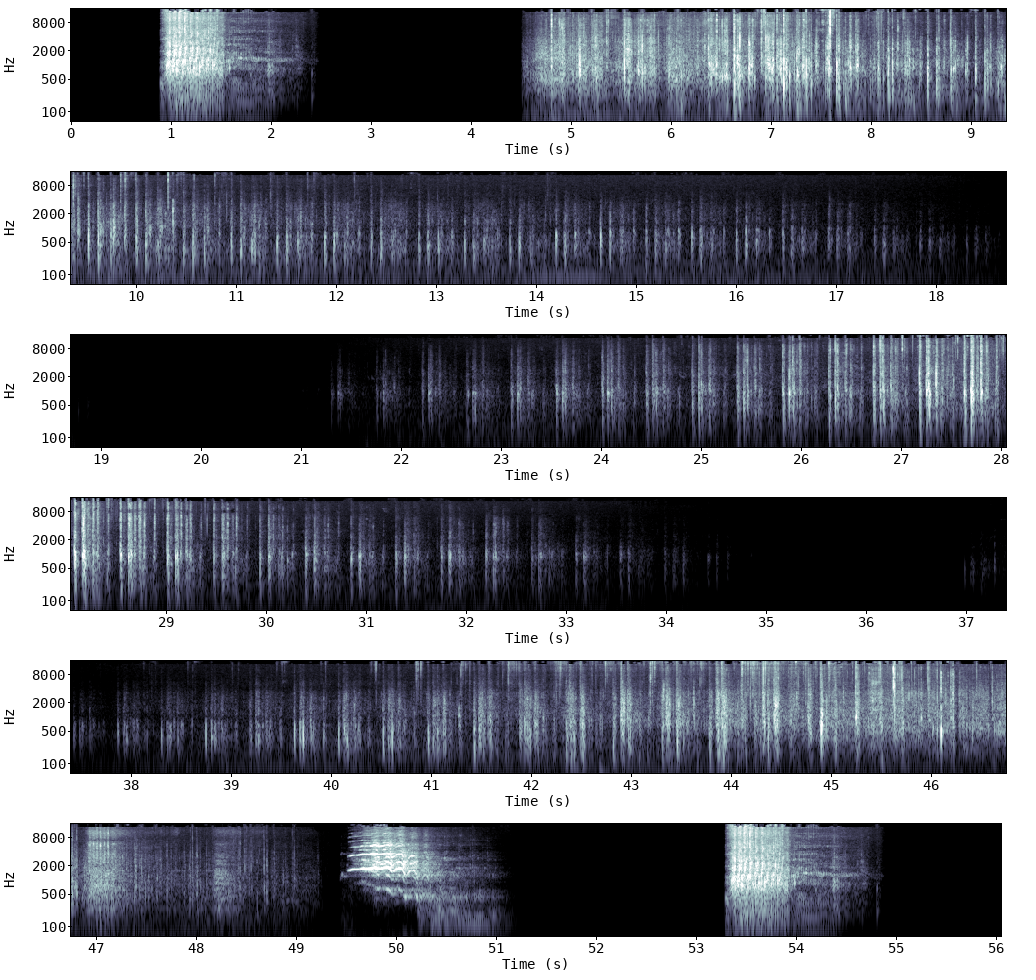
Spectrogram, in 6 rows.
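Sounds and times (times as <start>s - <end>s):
horses galloping on hard ground: 0.9s - 2.0s, 4.6s - 18.7s, 21.3s - 34.6s, 37.0s - 50.4s, 53.3s - 54.6s.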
